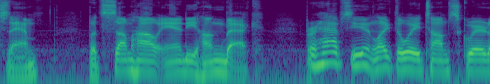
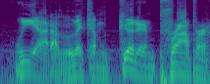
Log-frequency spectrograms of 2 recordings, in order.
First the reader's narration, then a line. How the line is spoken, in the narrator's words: growled the squint-eyed lad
